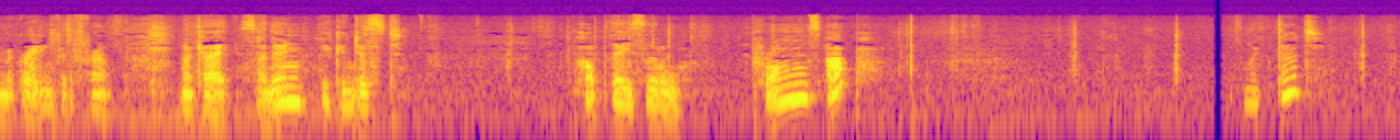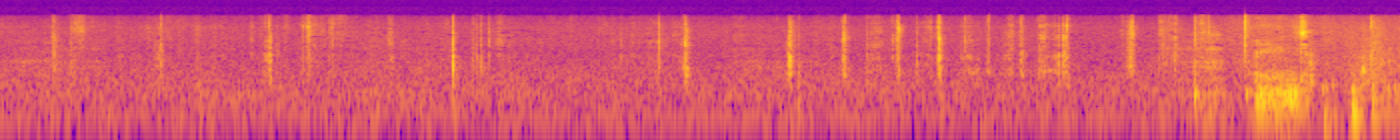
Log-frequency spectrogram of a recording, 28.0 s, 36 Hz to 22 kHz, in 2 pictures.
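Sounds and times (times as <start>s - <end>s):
cardstock rustling: 21.8s - 26.2s.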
